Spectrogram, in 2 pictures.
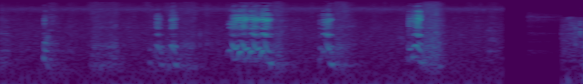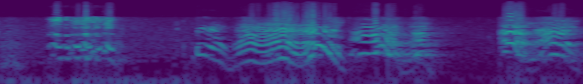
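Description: A giant panda gives a run of nasal, goat-like bleats, some wavering and quavering in pitch.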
